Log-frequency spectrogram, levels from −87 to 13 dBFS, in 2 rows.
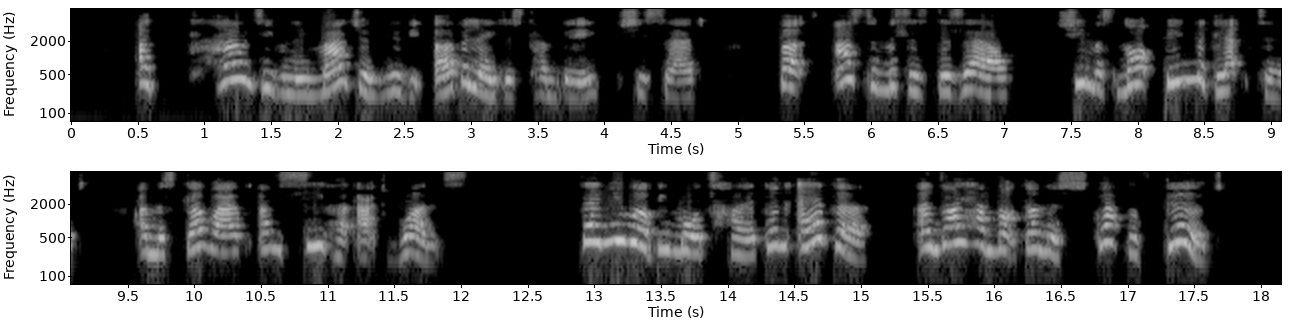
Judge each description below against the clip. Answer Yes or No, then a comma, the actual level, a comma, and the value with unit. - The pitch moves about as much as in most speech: No, wide, 7.0 semitones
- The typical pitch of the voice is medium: No, very high, 315 Hz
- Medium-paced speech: Yes, average, 160 wpm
